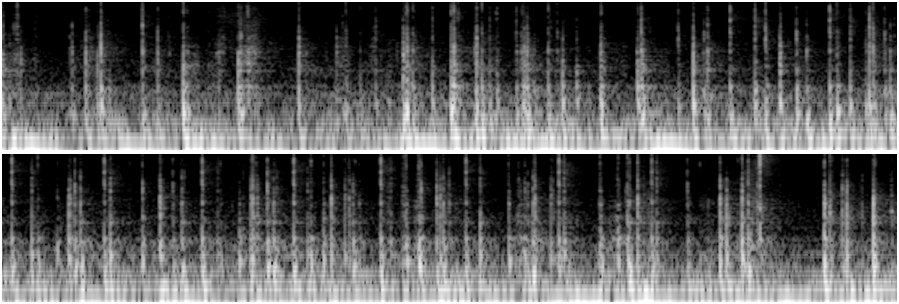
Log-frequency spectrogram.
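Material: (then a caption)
Straw. Both hands with long natural nails tap rapidly on the braided straw of the hollow front panel of a red woven straw bag. The result is a dense, steady patter of short, dry clicks with a soft, low, hollow thump beneath them, each tap dying away almost instantly.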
